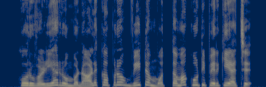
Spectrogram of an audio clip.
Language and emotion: Tamil, happy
